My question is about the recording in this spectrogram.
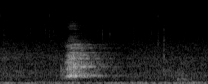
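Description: One short dog call, like a brief bark or yelp, a little over half a second in.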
